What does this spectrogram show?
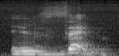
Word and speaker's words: ils aiment: Il parle, ils aiment. De nouveau, ici, il va falloir prononcer le S comme un Z.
